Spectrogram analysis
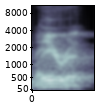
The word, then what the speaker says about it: Lara: Lara. She She pronounces it differently.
